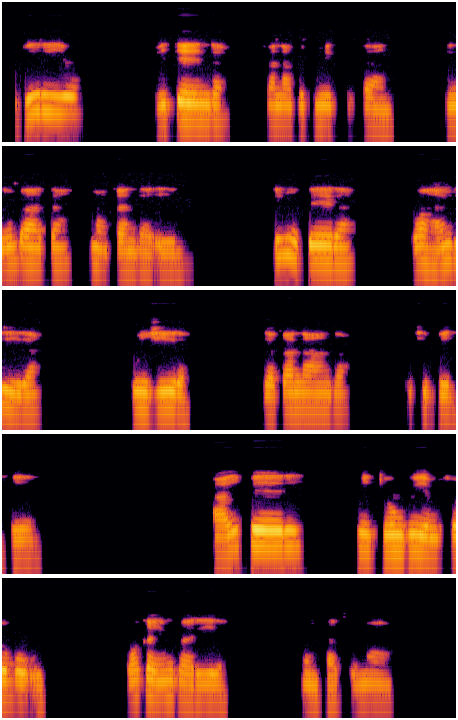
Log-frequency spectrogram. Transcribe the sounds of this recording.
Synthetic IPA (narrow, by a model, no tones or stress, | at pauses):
biɾijo | ʐite̞nda | kanakutimikukana | ino̞ɓata | makandaʔe̞ɗu | ino̞pe̞ɾa | waɦambiɾa | kund͡ʒiɾa | d͡ʒakanaŋɡa | kut͡ʃibʱe̞ɮe̞ːra | aipe̞ɾi | mitoŋɡuje̞mito̞ɓo̞ʔuju | wakaiŋɡaɾiɾa | mumpato̞maːko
